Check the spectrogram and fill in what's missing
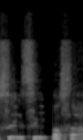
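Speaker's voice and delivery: high, light clerk voice; friendly clerk. Retold or imitated. Travel agent welcomes the customer, high friendly voice.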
